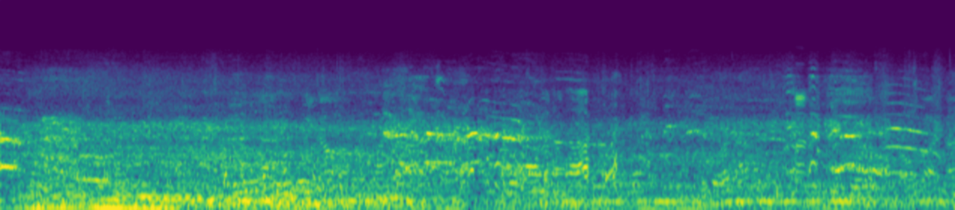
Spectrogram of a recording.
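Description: Chickens cluck and a rooster crows amid a busy, noisy chicken market in Baliuag, Bulacan, Philippines, with voices talking in the background throughout.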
